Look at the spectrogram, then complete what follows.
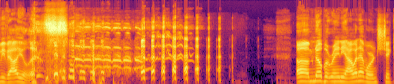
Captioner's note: laughing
